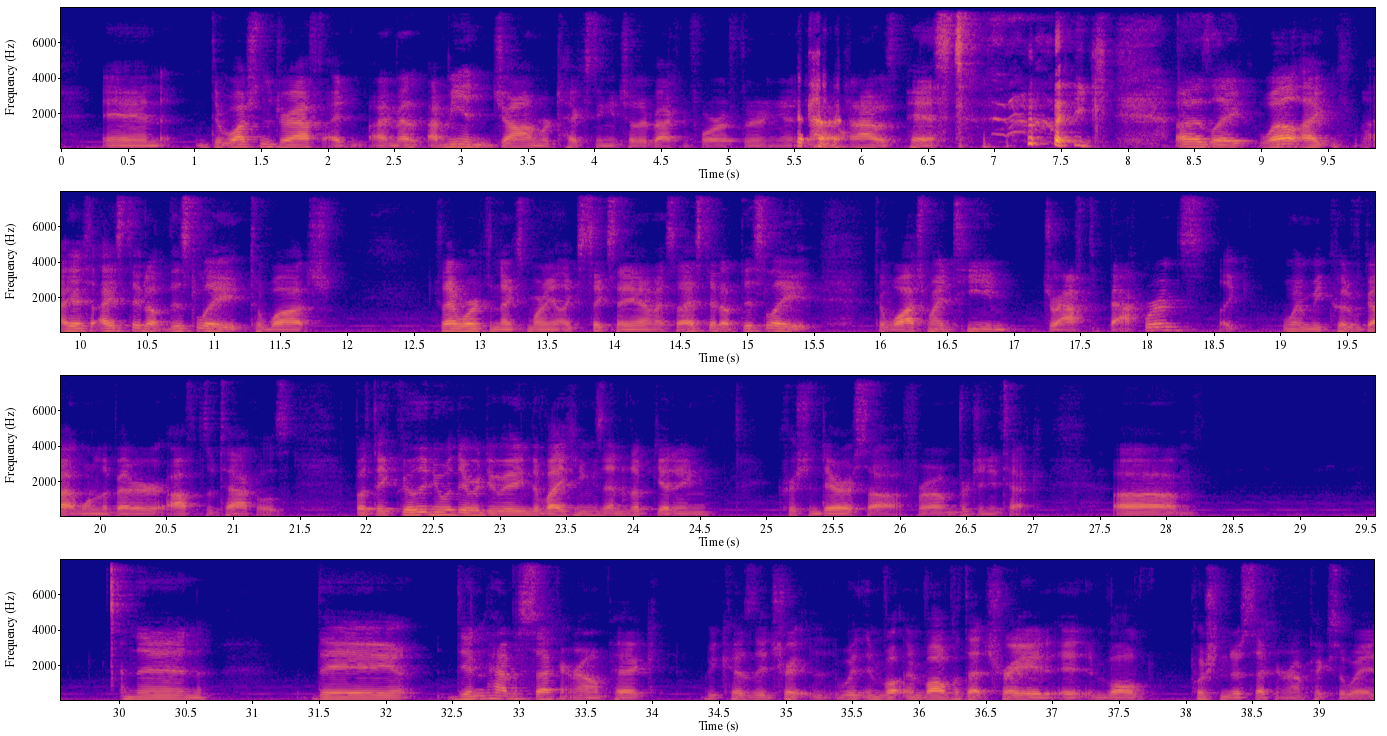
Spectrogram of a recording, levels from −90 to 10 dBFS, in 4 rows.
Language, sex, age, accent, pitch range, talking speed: English, male, 20-39, American, 100-125 Hz, 185 wpm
